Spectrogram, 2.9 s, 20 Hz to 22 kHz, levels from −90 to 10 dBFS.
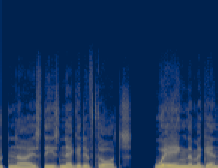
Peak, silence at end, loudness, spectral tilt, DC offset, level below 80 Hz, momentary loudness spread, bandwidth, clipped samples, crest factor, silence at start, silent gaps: -8 dBFS; 0 s; -25 LUFS; -8.5 dB/octave; under 0.1%; -66 dBFS; 10 LU; 10.5 kHz; under 0.1%; 16 dB; 0 s; none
